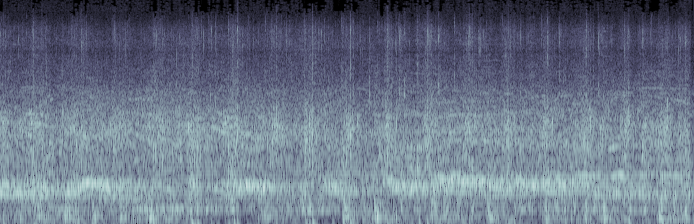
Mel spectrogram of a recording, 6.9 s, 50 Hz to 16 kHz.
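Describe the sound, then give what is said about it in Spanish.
A loud stadium crowd of Olimpia fans roars and cheers continuously after Darly González scores Olimpia's second goal, assisted by Jorge Rojas, putting Olimpia ahead 2-0. A dense wall of voices with whistles and shouts, sustained at steady intensity throughout. “Lo hizo Darly González y Olimpia pasa a ganar el partido por 2-0. El grito franjeado, escuche.”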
